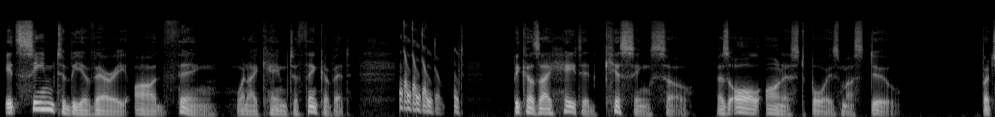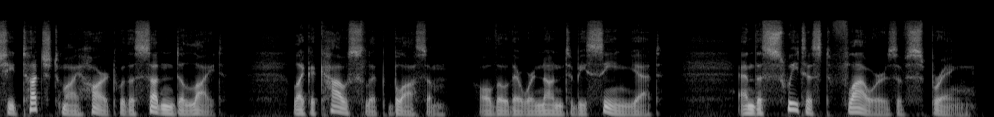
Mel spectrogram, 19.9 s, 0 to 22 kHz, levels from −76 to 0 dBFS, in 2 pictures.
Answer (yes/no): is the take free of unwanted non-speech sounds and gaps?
no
